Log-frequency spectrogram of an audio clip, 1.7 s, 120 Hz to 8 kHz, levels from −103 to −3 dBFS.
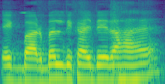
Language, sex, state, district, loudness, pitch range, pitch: Hindi, male, Assam, Kamrup Metropolitan, -14 LUFS, 150-160 Hz, 155 Hz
